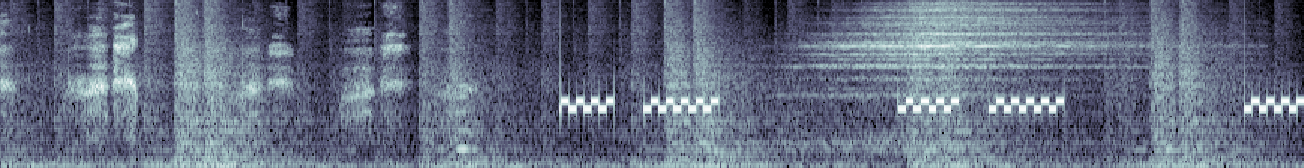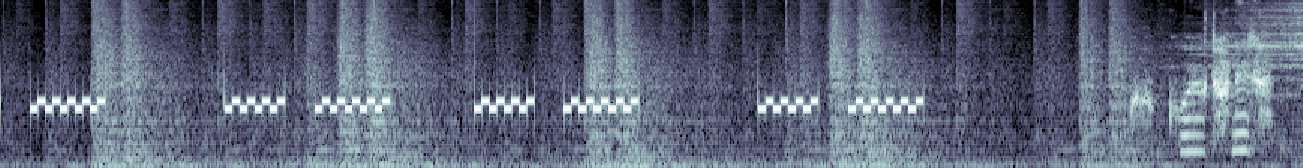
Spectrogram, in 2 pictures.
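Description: A phone call home goes unanswered: a burst of keypad tones, then a repeating pattern of paired electronic ringback tones, heard alongside speech and drama-scene sound.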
